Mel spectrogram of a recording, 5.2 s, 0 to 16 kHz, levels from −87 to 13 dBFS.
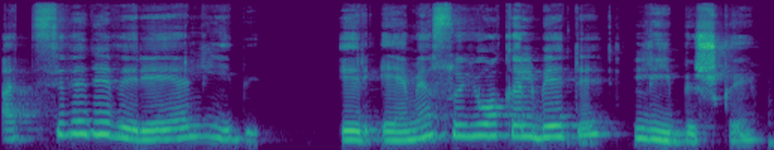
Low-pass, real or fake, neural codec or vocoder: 14.4 kHz; fake; vocoder, 44.1 kHz, 128 mel bands every 256 samples, BigVGAN v2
